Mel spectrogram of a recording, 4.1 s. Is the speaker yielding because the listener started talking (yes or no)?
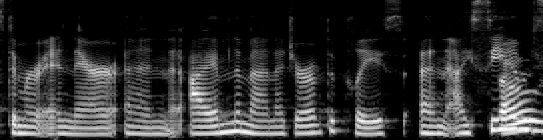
yes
